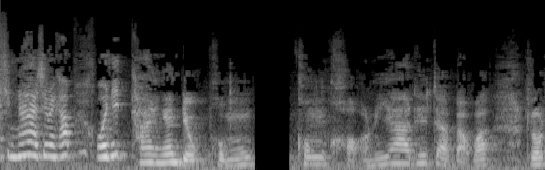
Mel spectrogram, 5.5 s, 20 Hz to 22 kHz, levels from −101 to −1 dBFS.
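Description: From 1.35 s to the end, the speech drops into a section at the wrong speed, running at about 0.64 times normal, so everything turns slow and deep, roughly seven semitones down. Likely cause is the section being played back against the wrong clock.

Then at 2.54 s there's a rebuffering stall: the audio cuts to silence for about 356 ms, as if the player ran dry waiting for data, and picks up at 2.90 s exactly where it left off, with nothing lost.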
